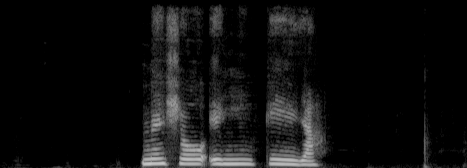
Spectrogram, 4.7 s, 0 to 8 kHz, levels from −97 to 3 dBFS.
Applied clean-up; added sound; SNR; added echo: neural mask model DeepFilterNet 3.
